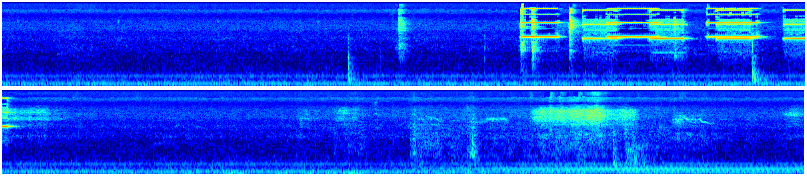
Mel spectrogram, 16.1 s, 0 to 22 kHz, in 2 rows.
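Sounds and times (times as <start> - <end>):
low electrical hum: 0.0 - 16.0
short high-pitched beeps: 5.2 - 8.2.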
